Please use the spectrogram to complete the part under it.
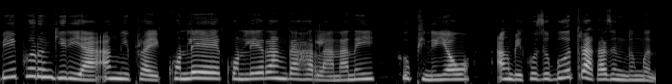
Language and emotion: Bodo, disgusted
